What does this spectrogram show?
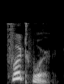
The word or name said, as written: footwork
